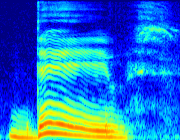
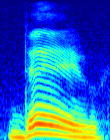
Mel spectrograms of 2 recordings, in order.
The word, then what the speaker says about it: Deus: Deus. Deus. The accent is on the next to last syllable.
